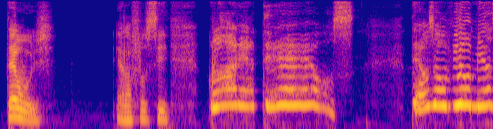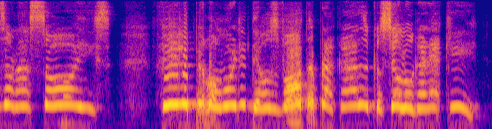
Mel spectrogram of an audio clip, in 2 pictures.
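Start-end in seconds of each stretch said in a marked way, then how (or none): 2.1-9.7 very high, loud, drawn-out cries; wailing, high-pitched joyful pleading shout; mother's screams. Retold or imitated. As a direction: imitate a mother crying out to God. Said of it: "Aqueles gritos que ela dava".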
